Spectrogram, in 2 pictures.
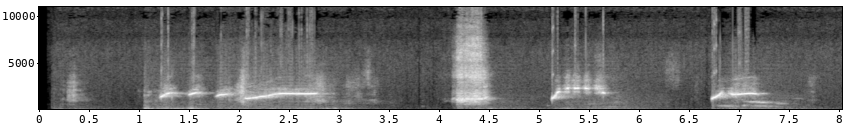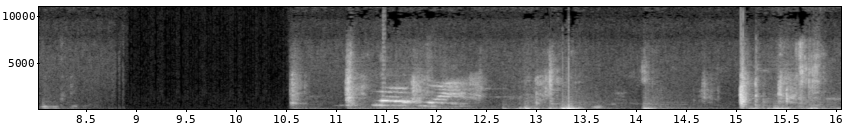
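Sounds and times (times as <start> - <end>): man whistling with hands: 1.2 - 3.0, 5.1 - 5.8, 6.7 - 7.3.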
